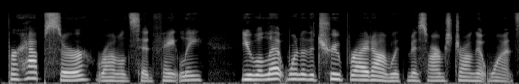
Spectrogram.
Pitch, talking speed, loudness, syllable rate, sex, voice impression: 195 Hz, 220 wpm, -19 LUFS, 5.1 syllables/s, female, feminine, slightly adult-like, sincere, slightly calm, slightly friendly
